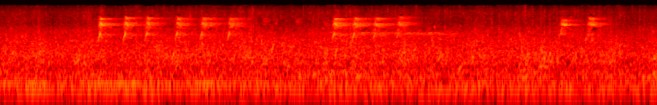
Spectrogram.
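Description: A bird calling in three quick runs of sharp chirps, about four a second: six notes, then four ending in a short held tone, then two near the end, over a steady background hiss.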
